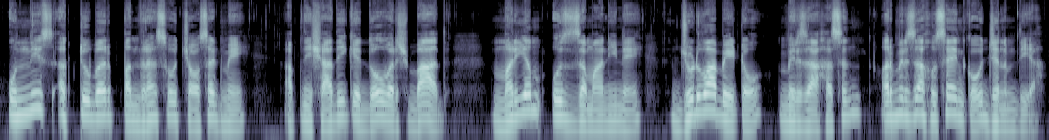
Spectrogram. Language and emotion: Hindi, neutral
